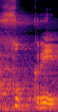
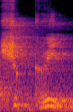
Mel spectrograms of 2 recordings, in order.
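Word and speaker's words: شكري: Sukri itu maknanya mabuk. Jadi kalau bagus pengucapannya syukri, artinya bersyukur.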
